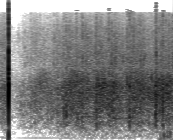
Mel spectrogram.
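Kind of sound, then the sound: crowd, audience applause ovation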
